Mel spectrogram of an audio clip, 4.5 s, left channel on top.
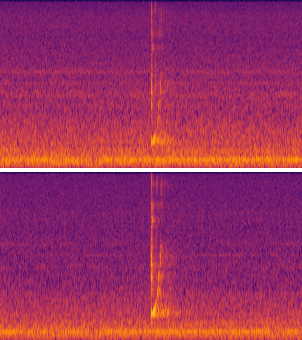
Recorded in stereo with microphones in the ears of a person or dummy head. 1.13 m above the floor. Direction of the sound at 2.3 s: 25° right (ahead or behind).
